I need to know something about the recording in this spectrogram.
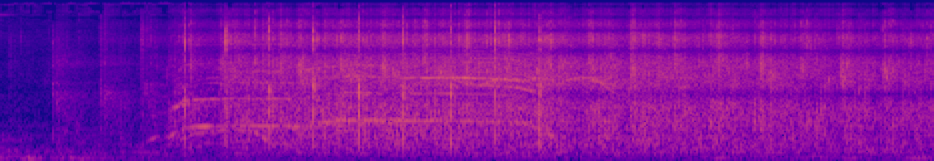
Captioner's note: audience cheering and applauding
